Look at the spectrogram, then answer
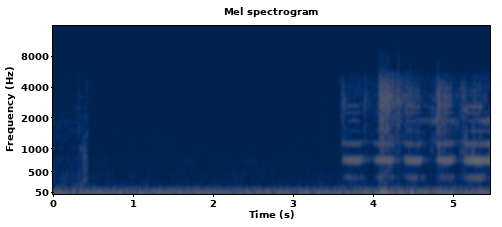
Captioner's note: pulsing tones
